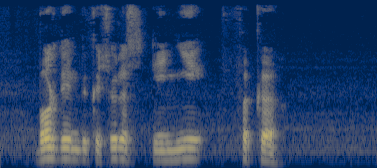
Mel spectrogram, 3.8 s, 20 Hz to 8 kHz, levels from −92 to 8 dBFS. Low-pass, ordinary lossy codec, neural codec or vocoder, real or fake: 7.2 kHz; AAC, 48 kbps; none; real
